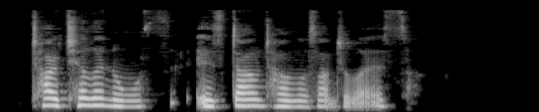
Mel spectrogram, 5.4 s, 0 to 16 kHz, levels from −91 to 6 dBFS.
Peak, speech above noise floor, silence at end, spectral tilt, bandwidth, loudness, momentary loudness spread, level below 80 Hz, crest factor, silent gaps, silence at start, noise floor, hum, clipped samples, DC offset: 0 dBFS; over 73 dB; 1.55 s; -6 dB/octave; 11.5 kHz; -17 LUFS; 14 LU; -68 dBFS; 18 dB; none; 0.3 s; under -90 dBFS; none; under 0.1%; under 0.1%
